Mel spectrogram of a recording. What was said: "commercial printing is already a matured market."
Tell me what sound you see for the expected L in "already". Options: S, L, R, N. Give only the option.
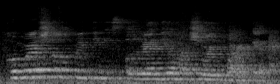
N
